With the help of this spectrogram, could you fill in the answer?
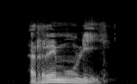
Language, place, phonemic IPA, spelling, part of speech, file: Occitan, Béarn, /re.muˈli/, remolin, noun, LL-Q14185 (oci)-remolin.wav
- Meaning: eddy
